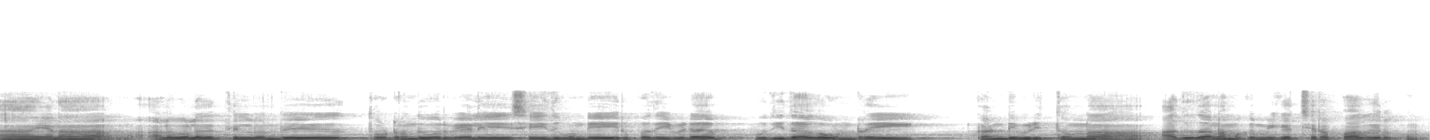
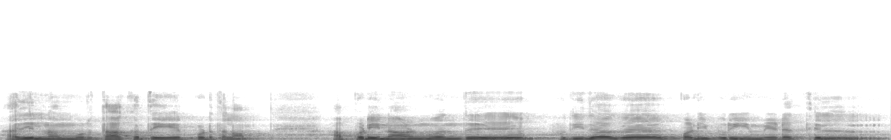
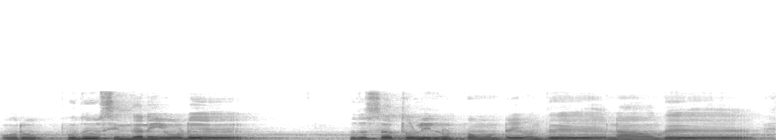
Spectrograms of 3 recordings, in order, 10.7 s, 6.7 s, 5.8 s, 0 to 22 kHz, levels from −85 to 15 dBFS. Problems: background sounds at intervals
